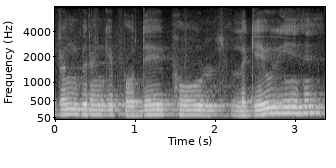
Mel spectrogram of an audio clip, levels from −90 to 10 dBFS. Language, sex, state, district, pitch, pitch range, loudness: Hindi, male, Rajasthan, Jaipur, 130 Hz, 125-140 Hz, -15 LUFS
